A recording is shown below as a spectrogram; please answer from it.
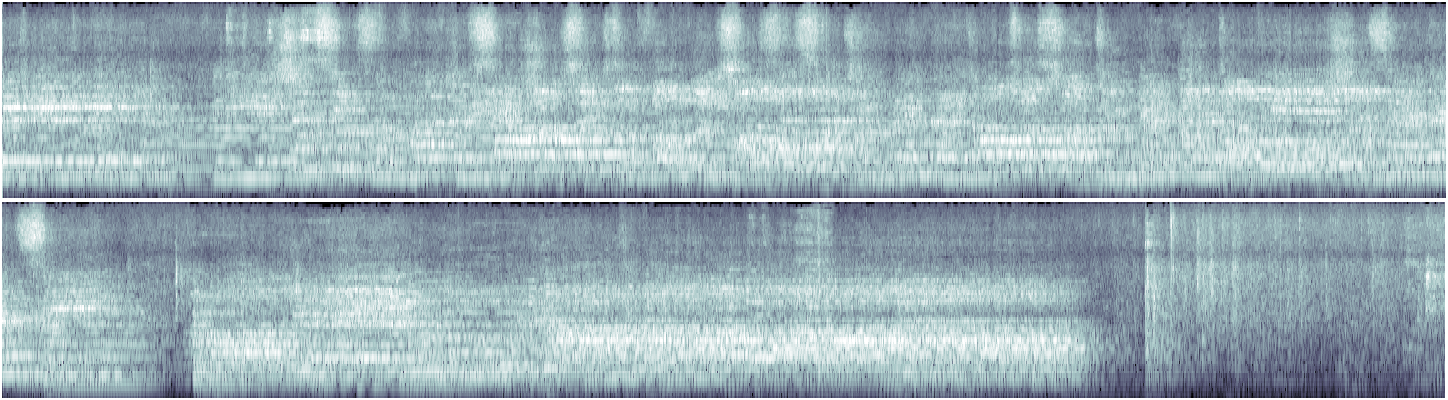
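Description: Mixed church choir singing a Christmas anthem in parts, with a short break between phrases about halfway through. The piece ends a couple of seconds before the close and the sound drops away.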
